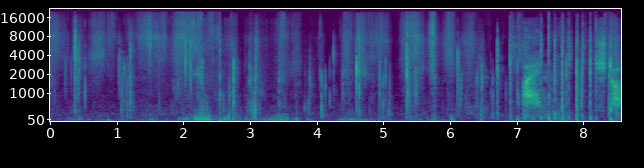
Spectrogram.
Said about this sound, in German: das Knistern der vollen Packung Mehl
